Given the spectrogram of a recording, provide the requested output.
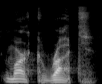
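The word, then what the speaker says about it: Makrut: k u t Market lime and um it's Mark rut lime oh you know what hooked on phonic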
